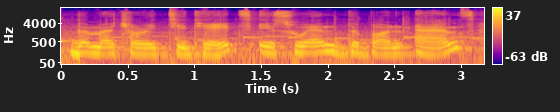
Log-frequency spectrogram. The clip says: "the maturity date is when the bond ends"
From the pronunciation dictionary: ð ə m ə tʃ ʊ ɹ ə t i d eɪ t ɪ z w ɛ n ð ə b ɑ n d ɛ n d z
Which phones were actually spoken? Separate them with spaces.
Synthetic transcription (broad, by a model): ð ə m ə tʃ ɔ ɹ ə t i d eɪ t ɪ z w ɛ n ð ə b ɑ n ɛ n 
